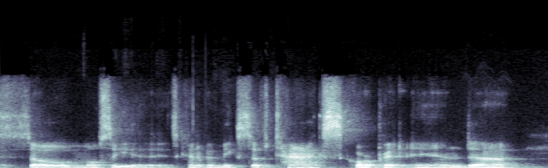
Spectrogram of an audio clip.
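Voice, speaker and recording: A man speaks at a medium pitch. The recording has audible room echo and noticeable background noise. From Quebec. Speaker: lawyer and legal tech founder. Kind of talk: panel discussion. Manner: halting, many fillers.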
